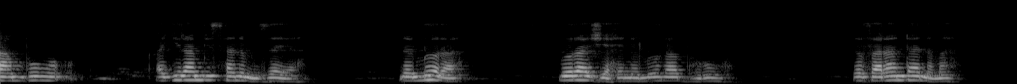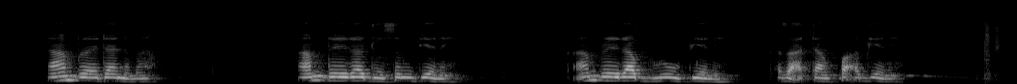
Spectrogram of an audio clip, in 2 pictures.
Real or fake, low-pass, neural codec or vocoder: real; 7.2 kHz; none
